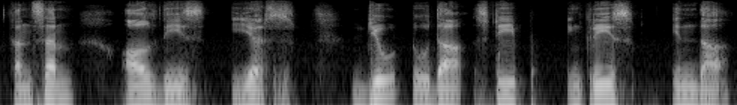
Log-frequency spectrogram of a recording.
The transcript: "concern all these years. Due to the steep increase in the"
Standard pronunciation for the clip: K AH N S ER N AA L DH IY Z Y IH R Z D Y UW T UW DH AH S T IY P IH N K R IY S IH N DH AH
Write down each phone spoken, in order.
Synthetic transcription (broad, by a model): K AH N S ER N AA L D IY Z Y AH R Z D Y UW T UW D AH S T IY P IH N K R IY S IH N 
